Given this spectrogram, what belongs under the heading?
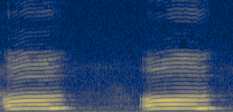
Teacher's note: उच्चारण में ज़्यादा समय लग रहा है, यानी कि 3 गुना समय लग रहा है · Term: प्लुप्त स्वर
